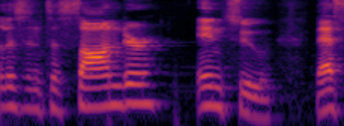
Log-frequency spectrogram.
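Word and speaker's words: Sonder: again if you guys have not listened to saunder into that's spelled s o n d e r dash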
